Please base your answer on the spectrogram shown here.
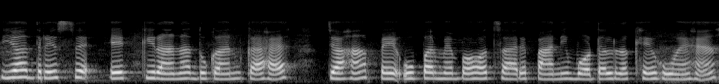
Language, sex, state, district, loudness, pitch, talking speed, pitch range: Hindi, female, Jharkhand, Garhwa, -16 LUFS, 265 Hz, 150 wpm, 255-280 Hz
